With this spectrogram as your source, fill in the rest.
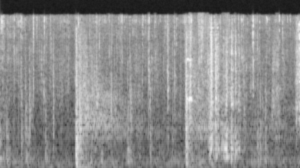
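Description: Loose items rattle as they are searched.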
